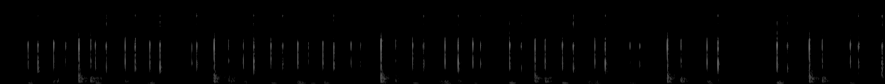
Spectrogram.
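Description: Both hands type continuously with their fingertips on a compact, white-cased mechanical keyboard with a hollow case, white and pink plastic keycaps and RGB backlighting. Dozens of crisp, bright plastic clacks arrive in quick, uneven bursts with brief pauses, each dying out almost instantly with little low end. A hollow thock sits under some strokes.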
